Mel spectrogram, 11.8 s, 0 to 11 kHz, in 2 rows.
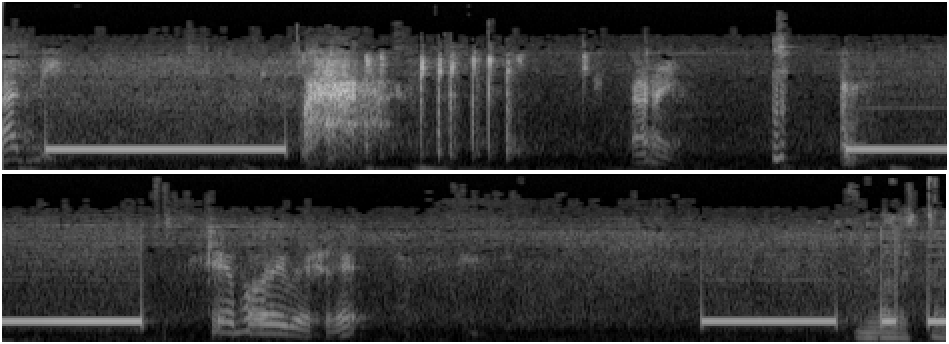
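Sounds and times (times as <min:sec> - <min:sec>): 
speech: 0:00.0 - 0:00.5, 0:07.3 - 0:08.3, 0:11.4 - 0:11.7
telephone ringing tone while placing a call: 0:00.3 - 0:01.8, 0:05.3 - 0:06.8, 0:10.3 - 0:11.7.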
